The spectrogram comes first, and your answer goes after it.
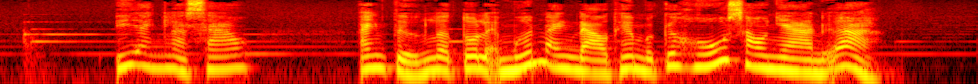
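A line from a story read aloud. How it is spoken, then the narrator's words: Relieved, amused. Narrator (Vietnamese): Gã thở phào và bất giác mỉm cười vì nhận ra sự ngớ ngẩn và nhất là sự lạc quan vô lý của thằng em mình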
